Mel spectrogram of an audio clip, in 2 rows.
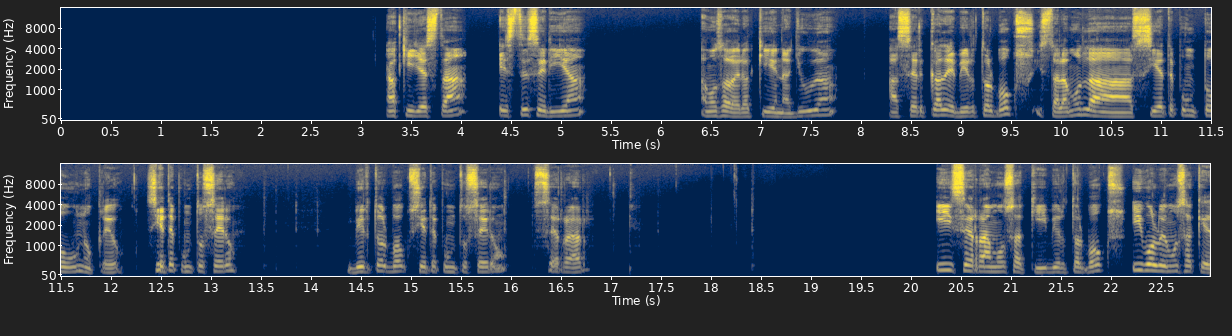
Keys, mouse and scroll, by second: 6.9 click, 10.0 click, 16.7-22.9 drag.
